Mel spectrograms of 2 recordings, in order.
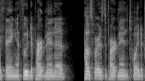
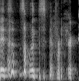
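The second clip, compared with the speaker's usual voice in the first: high and slow, giggling through it; laughing; 10 semitones higher, slower than usual. Real, not acted. Friend adds a zipper joke, giggling high and slow. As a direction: dissolve into giggles on the punchline.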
